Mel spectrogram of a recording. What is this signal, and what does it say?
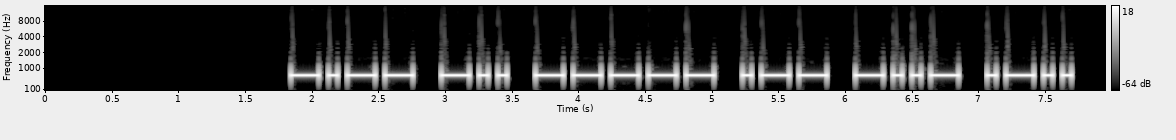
Morse code, heard as a keyed tone, about 17 wpm, 700 Hz. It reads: YD0WXL
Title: DXCC-100 Call Signs - 6 Characters - Repeated 2x - 17wpm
